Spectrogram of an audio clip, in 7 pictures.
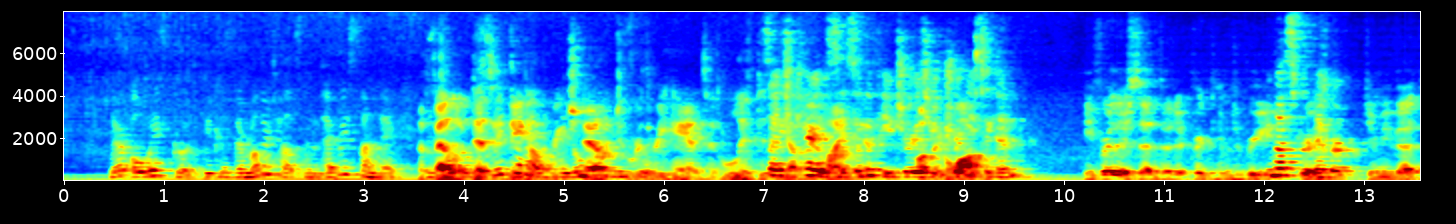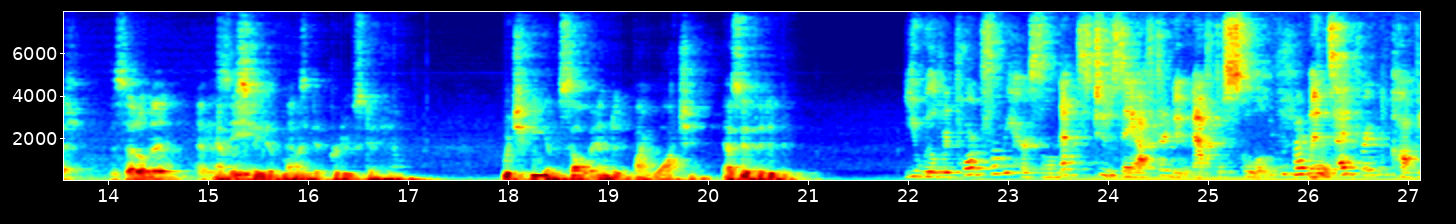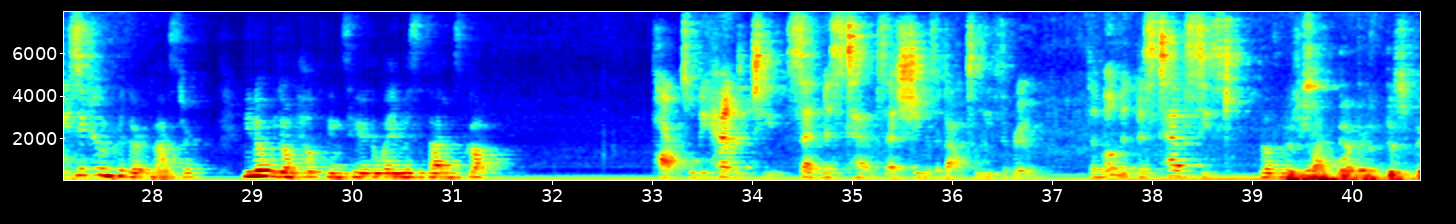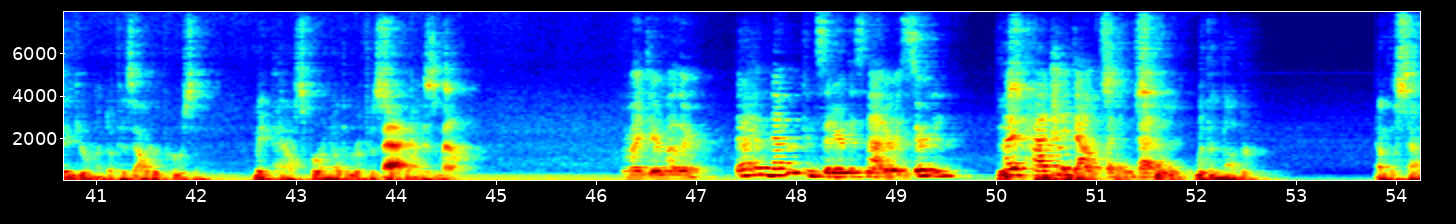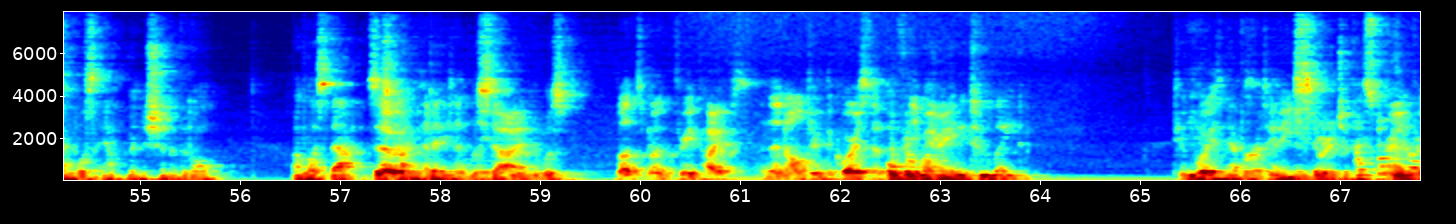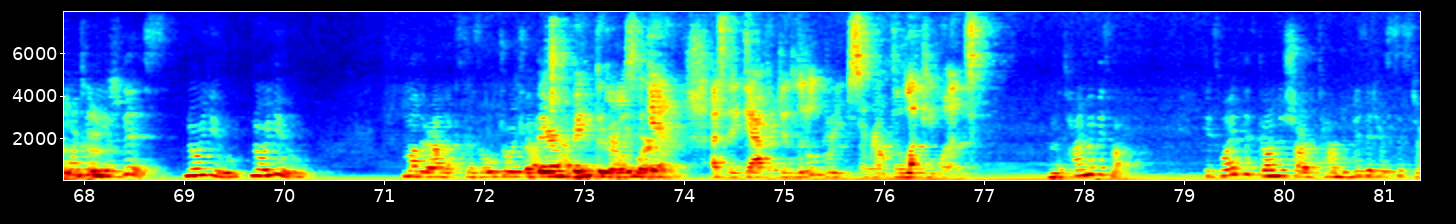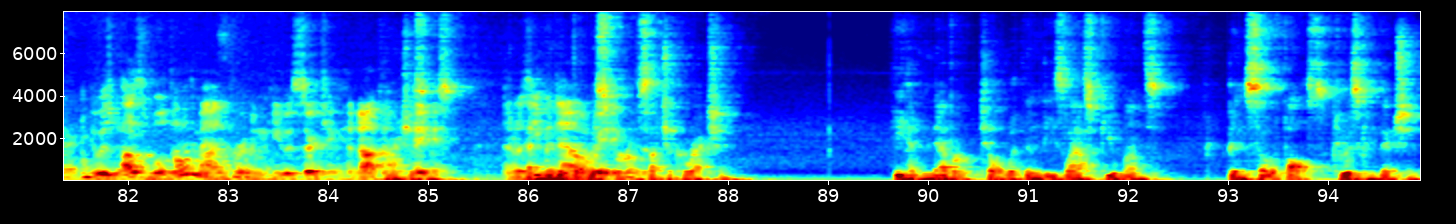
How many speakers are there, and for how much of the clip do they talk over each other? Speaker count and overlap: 6, about 28%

